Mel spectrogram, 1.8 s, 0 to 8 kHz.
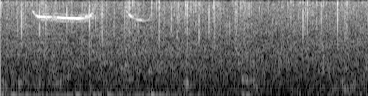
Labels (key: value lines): label: biophony, dolphin
recorder: SoundTrap 500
